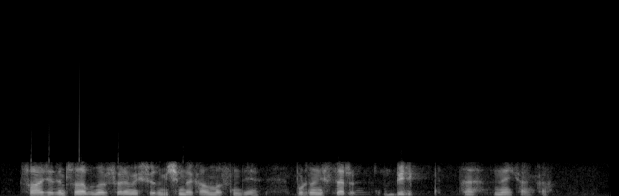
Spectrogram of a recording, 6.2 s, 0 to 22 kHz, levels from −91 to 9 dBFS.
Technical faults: none

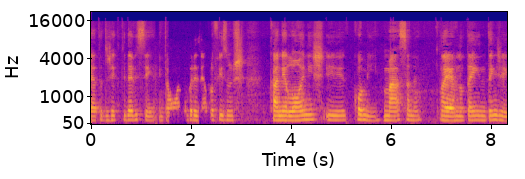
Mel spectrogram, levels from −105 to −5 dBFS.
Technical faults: burst of packet loss; speech suppressed in double talk; short concealed packet loss

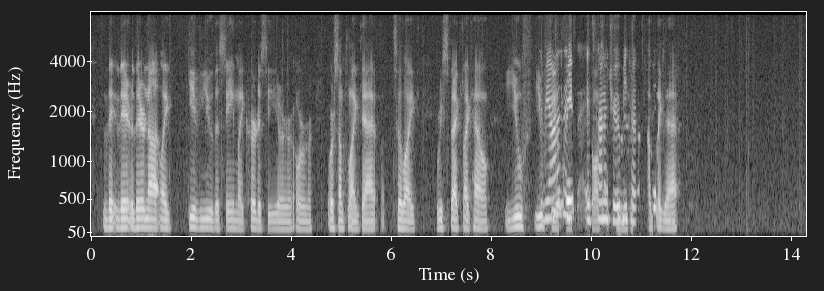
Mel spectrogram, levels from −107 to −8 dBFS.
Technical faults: speech suppressed in double talk; echo leak

